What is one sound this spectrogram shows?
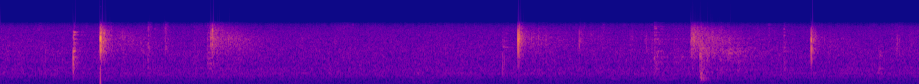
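A cue strikes a ball with a sharp click.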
